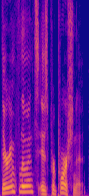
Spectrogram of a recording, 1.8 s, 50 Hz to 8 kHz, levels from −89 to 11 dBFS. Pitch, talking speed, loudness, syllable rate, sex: 180 Hz, 135 wpm, -18 LUFS, 6.1 syllables/s, male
